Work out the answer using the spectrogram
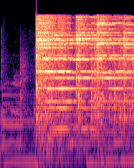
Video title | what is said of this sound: PANG-MALAKASAN NA SURPLUS MASSAGE CHAIR ORIGINAL GALING JAPAN GOOD AS NEW MABIBILI MO NG MURA DITO! | Matining. Basta maganda yung tunog niya.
